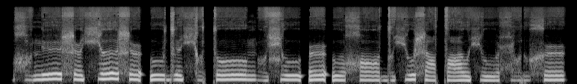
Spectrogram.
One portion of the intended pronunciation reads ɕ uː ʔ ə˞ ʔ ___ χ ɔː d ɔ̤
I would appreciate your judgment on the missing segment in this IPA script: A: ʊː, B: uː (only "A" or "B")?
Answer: B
